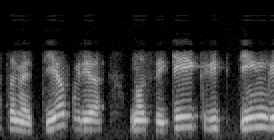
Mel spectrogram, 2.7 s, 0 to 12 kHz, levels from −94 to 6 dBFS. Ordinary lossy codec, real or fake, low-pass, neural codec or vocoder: MP3, 48 kbps; real; 10.8 kHz; none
